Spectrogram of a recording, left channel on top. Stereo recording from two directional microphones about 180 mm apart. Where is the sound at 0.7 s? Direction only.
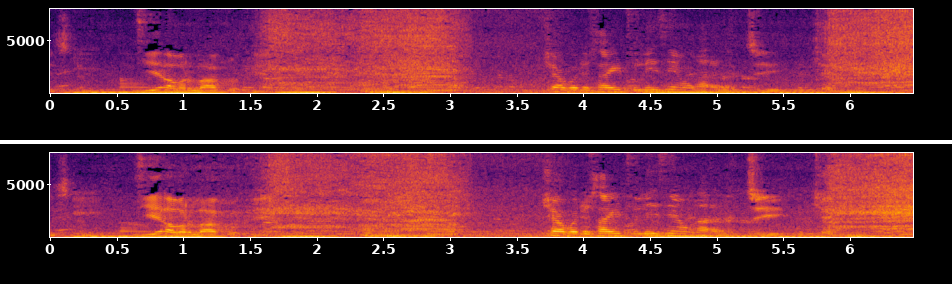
35° left (ahead or behind).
